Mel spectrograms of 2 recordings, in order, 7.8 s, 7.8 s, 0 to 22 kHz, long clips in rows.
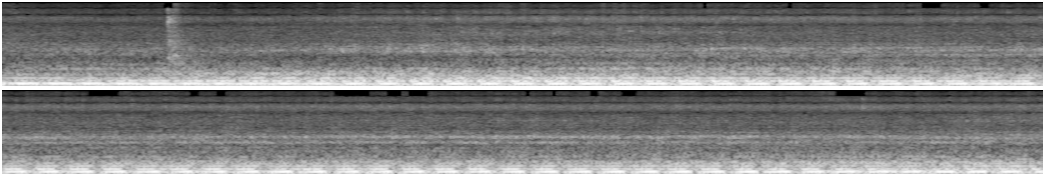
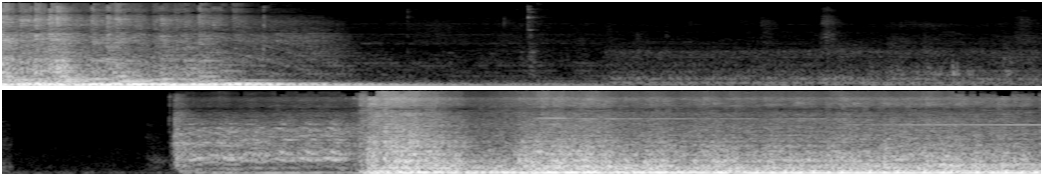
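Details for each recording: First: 1970 Dodge Challenger with swapped 5.7 Gen 3 Hemi, Holley Terminator X ECU, long tube headers and Flowmaster mufflers, first start: deep, even burbling V8 idle, about four pulses a second, no misses or knocks; idling on its own with good oil pressure. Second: 1970 Dodge Challenger with swapped Gen 3 5.7 Hemi on Holley Terminator X ECU, long-tube headers, dual Flowmaster mufflers; first start ever: V8 fires, fades, catches, settles into loud lumpy idle. Rough idle or just cam lope, unconfirmed; idle screw may need adjusting, sensor unplugged.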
